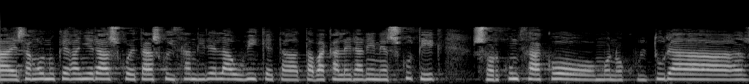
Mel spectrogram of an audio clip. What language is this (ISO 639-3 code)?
eus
